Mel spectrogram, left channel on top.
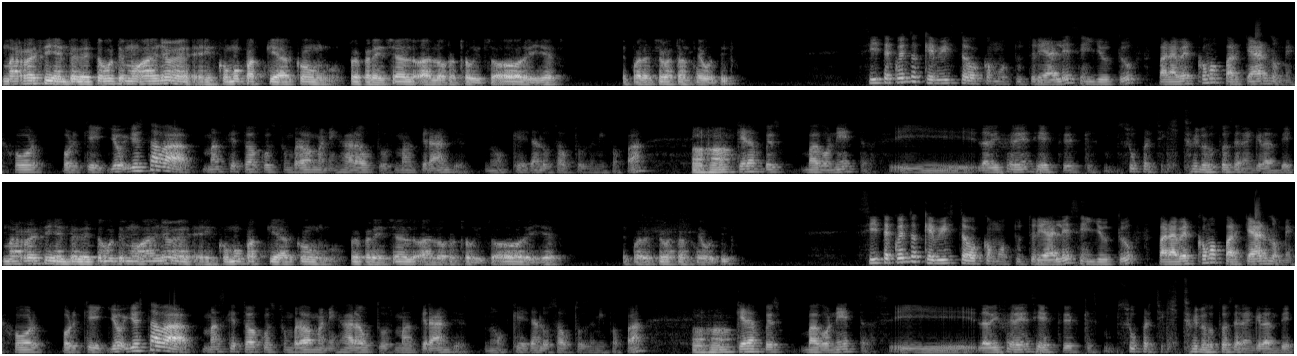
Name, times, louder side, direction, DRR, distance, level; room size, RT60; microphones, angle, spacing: voice 1, 0.0-5.6 6.3-7.3 19.8-20.3, left 4 dB, 70° left, 0.4 m, -21 dB
voice 2, 8.6-19.4 20.3-25.8, right 4 dB, 30° right, 0.5 m, -27 dB
4.8 x 2.1 x 2.3 m
head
